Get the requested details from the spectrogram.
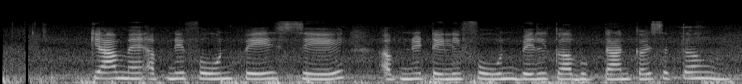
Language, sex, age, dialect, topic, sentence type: Hindi, female, 18-24, Awadhi Bundeli, banking, question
